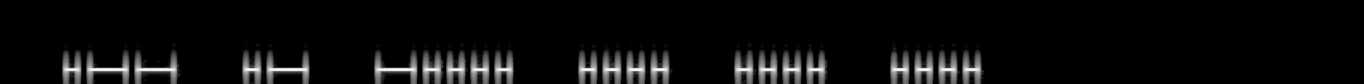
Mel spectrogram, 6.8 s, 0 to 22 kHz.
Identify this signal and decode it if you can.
Morse code, heard as a keyed tone, about 20 wpm, spaced as for 15 wpm, 700 Hz. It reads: WA6HHH
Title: 161 Lesson 26g - Letter g - Call Signs 20wpm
